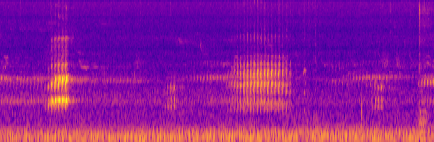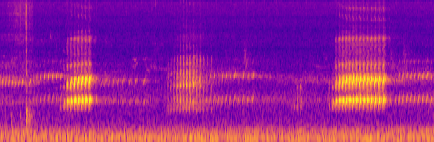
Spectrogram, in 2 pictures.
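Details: Several white and green frogs in an abandoned pool at dusk, calling in overlapping short, harsh croaks from different distances, some loud and near, others fainter, roughly one to two seconds apart, with a constant low background rumble.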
